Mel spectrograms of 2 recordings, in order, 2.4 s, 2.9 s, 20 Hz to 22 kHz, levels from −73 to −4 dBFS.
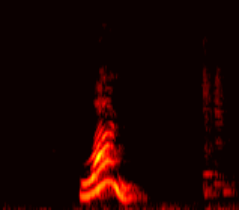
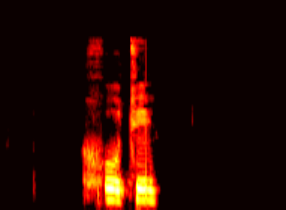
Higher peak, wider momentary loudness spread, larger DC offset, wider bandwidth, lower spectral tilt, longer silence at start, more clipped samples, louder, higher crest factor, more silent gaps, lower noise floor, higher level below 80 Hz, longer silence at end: second, -14 dBFS vs 0 dBFS; first, 23 LU vs 20 LU; neither; first, 16 kHz vs 11.5 kHz; about the same, -5 dB/octave vs -5.5 dB/octave; about the same, 0.8 s vs 0.85 s; neither; second, -32 LUFS vs -13 LUFS; about the same, 22 dB vs 18 dB; neither; about the same, -70 dBFS vs -69 dBFS; second, -72 dBFS vs -60 dBFS; second, 0.15 s vs 1.3 s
